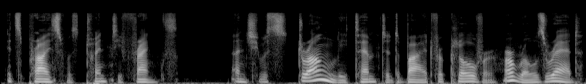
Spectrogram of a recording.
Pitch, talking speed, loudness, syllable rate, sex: 120 Hz, 185 wpm, -22 LUFS, 4.4 syllables/s, male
